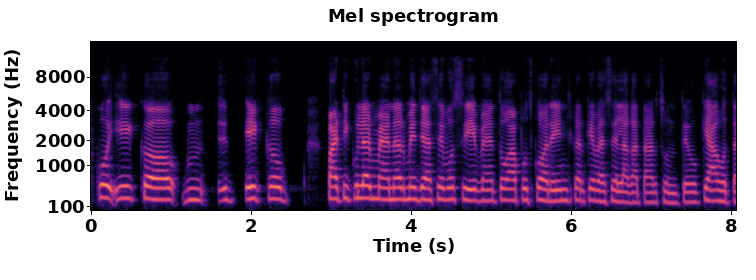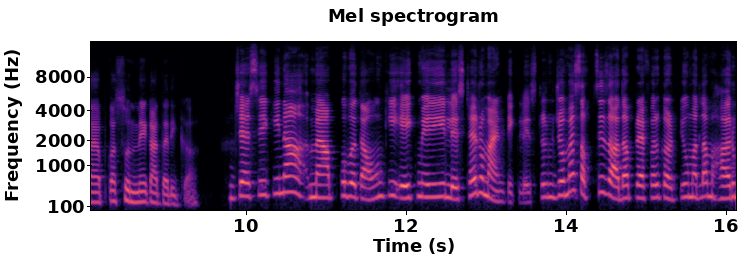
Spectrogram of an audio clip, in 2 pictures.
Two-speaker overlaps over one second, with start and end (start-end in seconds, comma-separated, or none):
none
